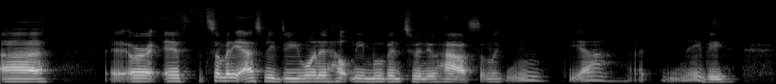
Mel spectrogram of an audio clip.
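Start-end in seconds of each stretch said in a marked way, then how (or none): 5.0-7.3 unenthusiastic, noncommittal, reluctant and hesitant tone. Answering a request to help someone move house, sounding reluctant. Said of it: "my tone of voice, you can tell that I'm not too crazy about it".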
